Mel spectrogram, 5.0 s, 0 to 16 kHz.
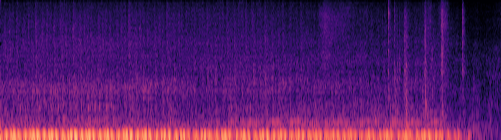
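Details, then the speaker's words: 2008 Audi S5 4.2 V8 FSI naturally aspirated direct injection, manual: lumpy uneven idle with irregular thumps and stumbling, tone changing as the ECU shuts off affected cylinders to stop backfiring; multiple cylinder misfire. "As I said, very poorly V8 Audi. You would have noticed that the engine tone changed halfway through that run there. Basically what that is, that's the engine ECU switching off the affected cylinders so it stops backfiring."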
